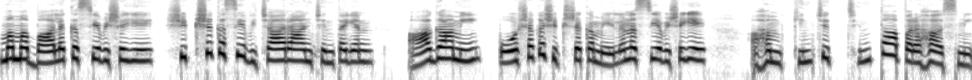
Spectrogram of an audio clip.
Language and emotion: Sanskrit, fearful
